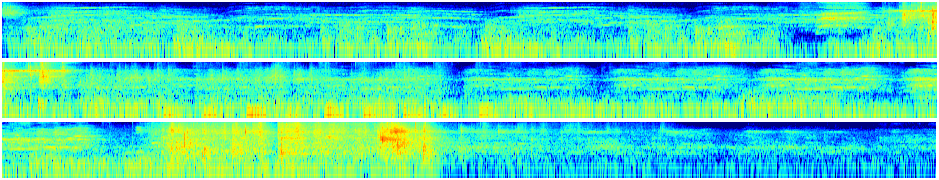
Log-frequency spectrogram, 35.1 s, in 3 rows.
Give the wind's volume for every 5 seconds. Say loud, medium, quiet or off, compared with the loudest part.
loud, loud, loud, loud, loud, loud, quiet.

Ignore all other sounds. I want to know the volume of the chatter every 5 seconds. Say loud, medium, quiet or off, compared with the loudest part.
medium, medium, medium, medium, loud, loud, medium.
